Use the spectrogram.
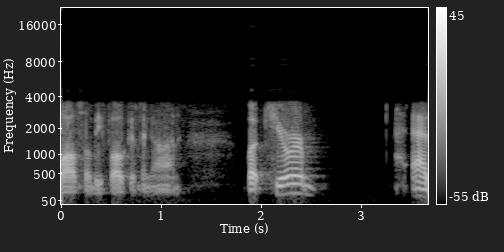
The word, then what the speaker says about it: CÜR: Yes, it's Cure Media. Thank you. So CUR, the U has an umlaut, hence the Cure.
